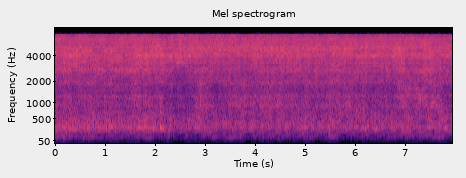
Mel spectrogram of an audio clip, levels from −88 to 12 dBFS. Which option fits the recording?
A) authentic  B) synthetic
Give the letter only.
B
